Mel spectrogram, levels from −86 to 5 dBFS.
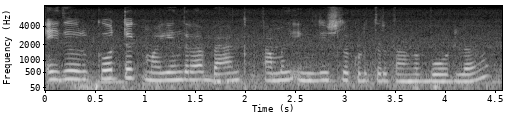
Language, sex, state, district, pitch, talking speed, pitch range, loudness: Tamil, female, Tamil Nadu, Chennai, 240 Hz, 130 wpm, 225-255 Hz, -16 LUFS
